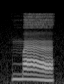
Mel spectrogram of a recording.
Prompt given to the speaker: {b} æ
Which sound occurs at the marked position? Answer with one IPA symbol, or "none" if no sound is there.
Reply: m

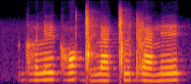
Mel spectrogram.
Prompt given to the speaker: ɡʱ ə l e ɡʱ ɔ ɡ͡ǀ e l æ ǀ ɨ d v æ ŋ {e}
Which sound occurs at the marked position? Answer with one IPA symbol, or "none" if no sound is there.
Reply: e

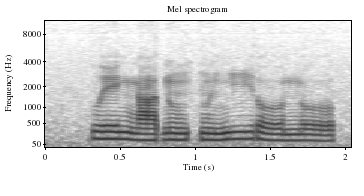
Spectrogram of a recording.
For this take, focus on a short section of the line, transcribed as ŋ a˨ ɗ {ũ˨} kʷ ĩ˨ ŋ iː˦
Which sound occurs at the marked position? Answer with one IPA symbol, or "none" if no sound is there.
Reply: ũ˨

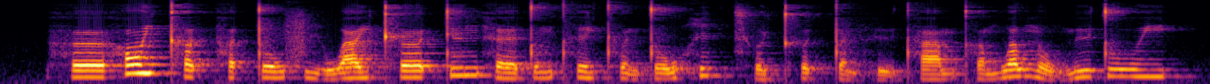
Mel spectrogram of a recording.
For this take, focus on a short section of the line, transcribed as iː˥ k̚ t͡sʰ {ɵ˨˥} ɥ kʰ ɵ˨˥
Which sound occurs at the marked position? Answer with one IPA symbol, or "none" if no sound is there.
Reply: ɵ˨˩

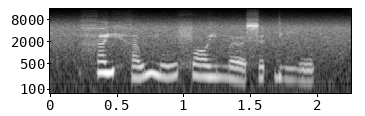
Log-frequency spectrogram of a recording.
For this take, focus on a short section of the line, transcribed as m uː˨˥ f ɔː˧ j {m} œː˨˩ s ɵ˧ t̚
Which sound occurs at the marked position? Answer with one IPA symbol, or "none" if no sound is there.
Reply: m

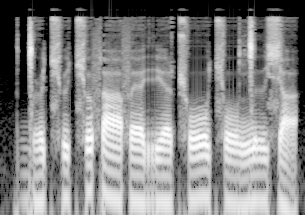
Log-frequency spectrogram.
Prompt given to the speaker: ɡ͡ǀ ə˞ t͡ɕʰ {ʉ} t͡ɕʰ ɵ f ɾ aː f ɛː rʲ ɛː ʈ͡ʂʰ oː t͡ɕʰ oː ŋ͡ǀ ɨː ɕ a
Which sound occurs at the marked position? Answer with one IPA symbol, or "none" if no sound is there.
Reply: ʉ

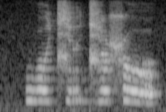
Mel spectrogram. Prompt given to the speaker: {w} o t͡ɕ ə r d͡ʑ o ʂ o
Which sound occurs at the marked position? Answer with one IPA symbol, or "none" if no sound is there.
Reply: w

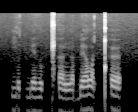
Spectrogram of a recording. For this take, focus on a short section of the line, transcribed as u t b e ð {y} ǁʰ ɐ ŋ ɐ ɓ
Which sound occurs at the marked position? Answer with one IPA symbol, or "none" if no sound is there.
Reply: u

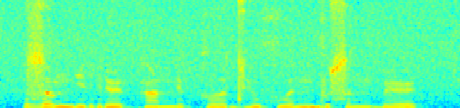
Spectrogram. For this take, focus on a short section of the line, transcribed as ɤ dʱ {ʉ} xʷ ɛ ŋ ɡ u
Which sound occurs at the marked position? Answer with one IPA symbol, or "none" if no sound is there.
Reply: ø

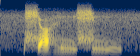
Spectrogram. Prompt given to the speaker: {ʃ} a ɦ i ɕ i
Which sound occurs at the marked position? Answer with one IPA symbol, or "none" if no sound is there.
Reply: ɕ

